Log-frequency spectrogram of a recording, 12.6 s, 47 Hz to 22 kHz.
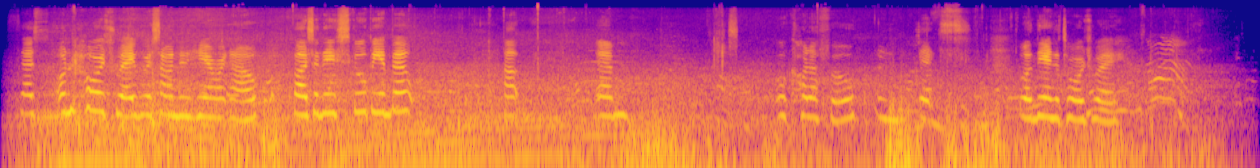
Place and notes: Efford Walk Two: Talking about new school - Talking about new school
Plymouth, UK, 4 October 2010, ~12:00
